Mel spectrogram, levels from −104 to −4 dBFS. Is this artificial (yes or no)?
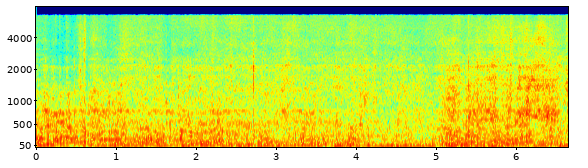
yes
